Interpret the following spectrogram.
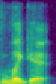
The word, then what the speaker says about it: Liggett: Is this Liggett or Leggett? It's Liggett, but I keep pronouncing it wrong. It's Liggett. Liggett.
